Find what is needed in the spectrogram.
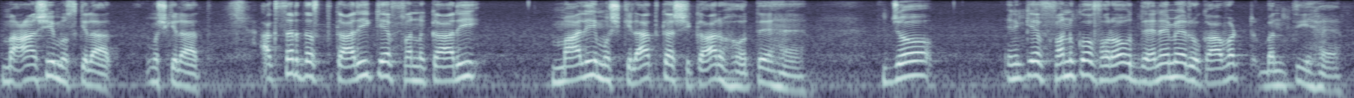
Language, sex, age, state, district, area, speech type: Urdu, male, 18-30, Uttar Pradesh, Saharanpur, urban, spontaneous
